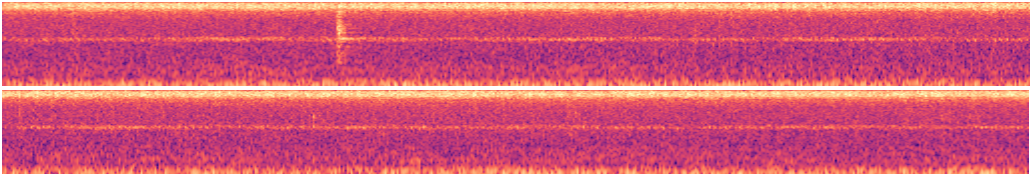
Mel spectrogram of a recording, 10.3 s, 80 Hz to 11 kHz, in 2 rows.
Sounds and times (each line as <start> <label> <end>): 0.0 crickets 10.2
